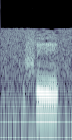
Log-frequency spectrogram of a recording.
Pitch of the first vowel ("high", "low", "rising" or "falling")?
low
